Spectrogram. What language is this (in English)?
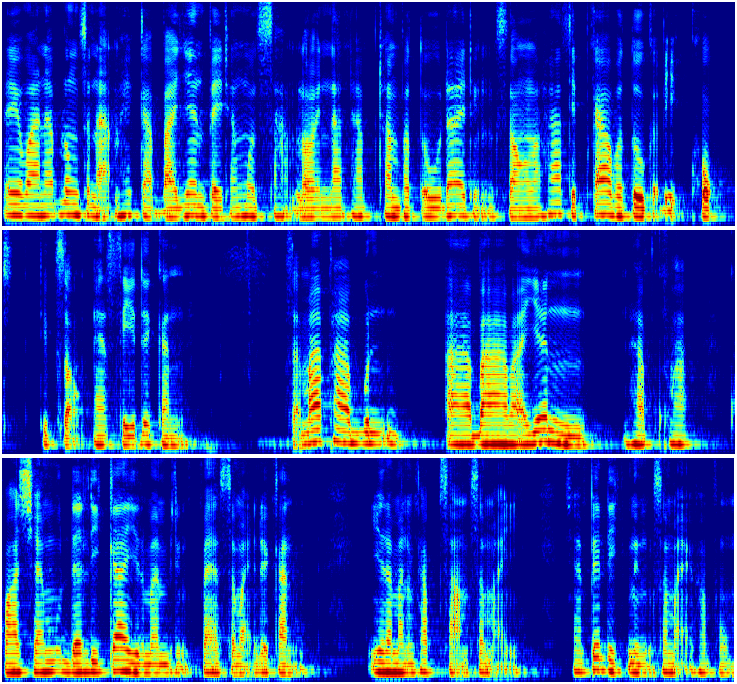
Thai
